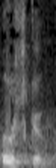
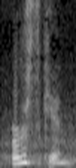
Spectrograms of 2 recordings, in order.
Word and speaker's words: Erskine: correct way to say your last name exceeding erskine erskine wow okay okay and you have been at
